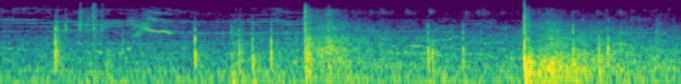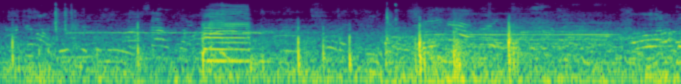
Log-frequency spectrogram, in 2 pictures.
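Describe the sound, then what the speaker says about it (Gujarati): Sky shot fireworks going off in Ahmedabad during Uttarayan, with pops and bangs scattered at varying distances, one loud nearby burst, amid street noise, car horns and people talking. "અમે લોકો પણ સ્કાય શોટ હવે ફોડી રહ્યા છે."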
